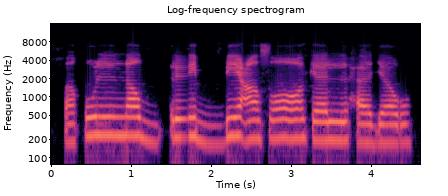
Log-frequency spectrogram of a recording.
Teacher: Ba jangan qalqalah. Ba tu sebab apa tak ada qalqalah? Sebab dia jumpa huruf ba juga.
